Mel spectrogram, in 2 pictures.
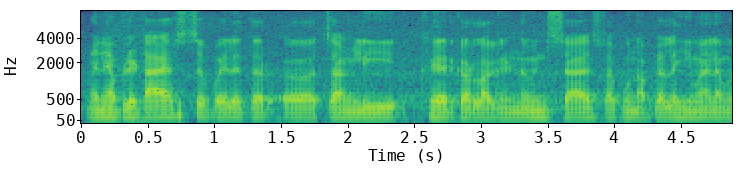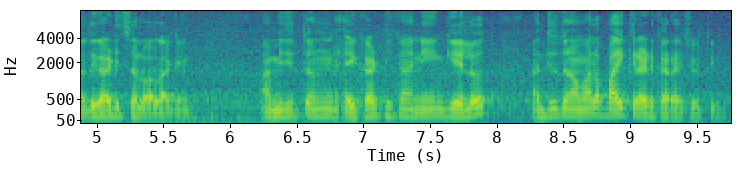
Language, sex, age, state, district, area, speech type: Marathi, male, 18-30, Maharashtra, Nanded, urban, spontaneous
